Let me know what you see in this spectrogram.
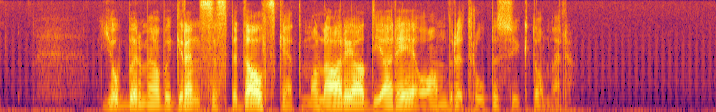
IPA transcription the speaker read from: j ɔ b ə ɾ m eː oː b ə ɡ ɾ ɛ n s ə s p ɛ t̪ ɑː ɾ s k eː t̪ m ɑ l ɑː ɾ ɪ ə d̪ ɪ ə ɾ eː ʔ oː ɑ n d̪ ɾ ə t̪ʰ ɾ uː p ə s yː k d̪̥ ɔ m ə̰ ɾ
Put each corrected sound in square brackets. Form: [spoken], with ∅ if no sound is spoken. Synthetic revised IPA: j ɔ b ə ɾ m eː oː b ə ɡ ɾ ɛ n s ə s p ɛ [d̪] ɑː [l] s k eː t̪ m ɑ l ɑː ɾ ɪ [ɑ] d̪ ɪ [ɑ] ɾ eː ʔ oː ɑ n d̪ ɾ ə t̪ʰ ɾ uː p ə s yː k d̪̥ ɔ m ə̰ ɾ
